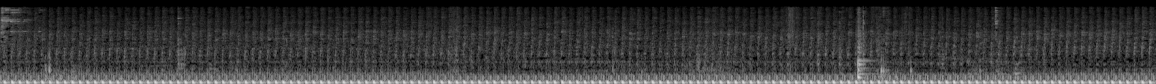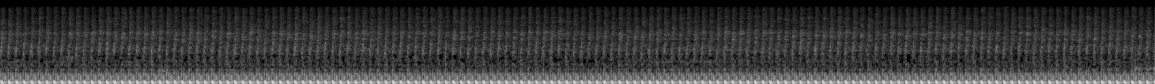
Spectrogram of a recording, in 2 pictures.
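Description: An old single-cylinder engine chugs steadily and loudly close by.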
